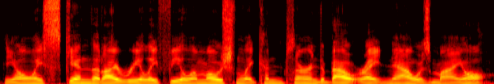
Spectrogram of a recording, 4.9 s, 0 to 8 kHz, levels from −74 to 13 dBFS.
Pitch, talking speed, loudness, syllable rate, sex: 135 Hz, 180 wpm, -17 LUFS, 4.9 syllables/s, male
